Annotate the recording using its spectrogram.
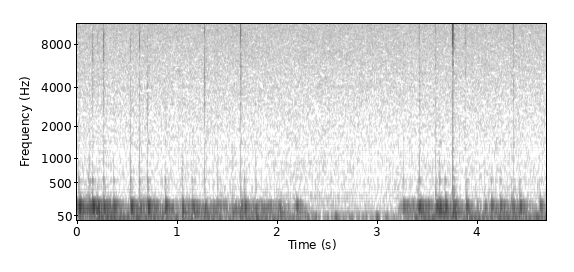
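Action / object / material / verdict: scrape / steel mesh microphone grille / steel mesh / none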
